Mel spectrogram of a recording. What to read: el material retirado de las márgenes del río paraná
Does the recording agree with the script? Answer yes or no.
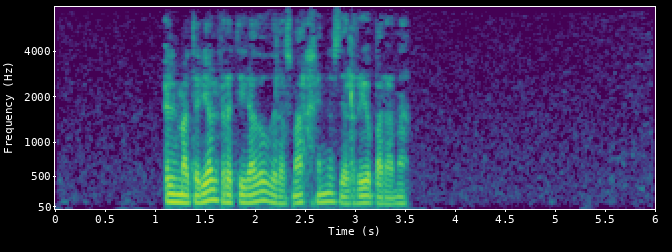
yes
